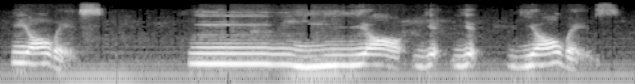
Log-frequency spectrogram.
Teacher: the y is a glide consonant so we can use it to smoothly glide between words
